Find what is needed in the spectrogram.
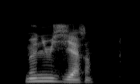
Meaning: female equivalent of menuisier
- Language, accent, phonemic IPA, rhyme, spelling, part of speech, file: French, France, /mə.nɥi.zjɛʁ/, -ɛʁ, menuisière, noun, LL-Q150 (fra)-menuisière.wav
